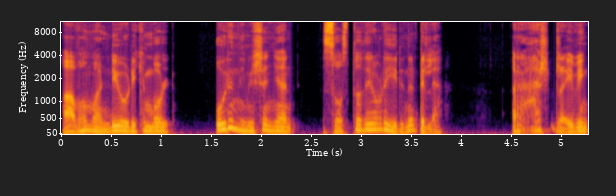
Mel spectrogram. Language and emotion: Malayalam, fearful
